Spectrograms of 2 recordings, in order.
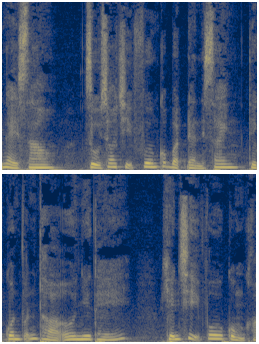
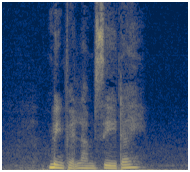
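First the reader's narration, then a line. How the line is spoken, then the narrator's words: Sighing. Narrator (Vietnamese): Chị thở dài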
